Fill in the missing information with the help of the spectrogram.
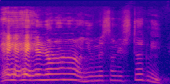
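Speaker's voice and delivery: panicked backpedal. Retold or imitated. Worker backpedaling to the angry customer: panicked. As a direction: scramble to calm him down.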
